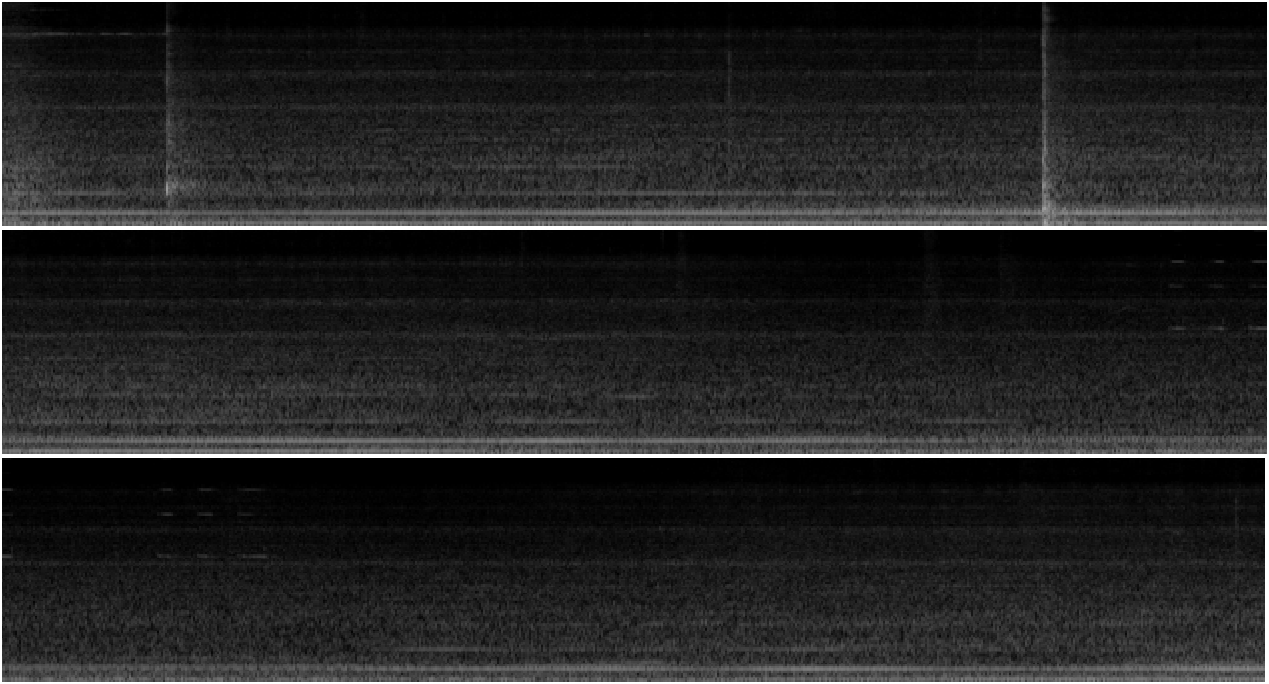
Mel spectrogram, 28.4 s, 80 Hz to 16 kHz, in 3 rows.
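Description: Polar 155 ED guillotine paper cutter switched on and standing idle, its motor giving a steady hum. A short click about a second in and a sharp knock about eight seconds in.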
